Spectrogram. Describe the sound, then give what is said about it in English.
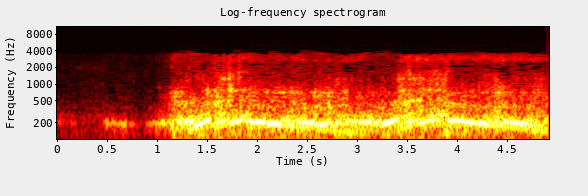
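A Chevy 5.7 Vortec V8 pickup truck engine idles low, then roars into a loud, sustained rumble with a steady deep hum and slight surges in throttle, with no talking. “And that would be the sound of a Chevy 5.7 Vortec.”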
